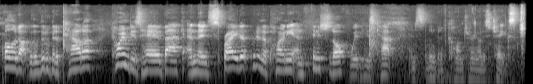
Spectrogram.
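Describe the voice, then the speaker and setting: A man's voice: fairly high pitch, sing-song, fast, a bit bright. A man working as a makeup stylist, explaining a makeover step by step. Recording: roomy echo, faint background noise.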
